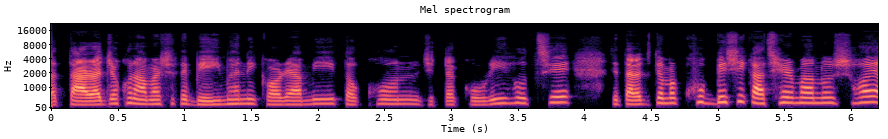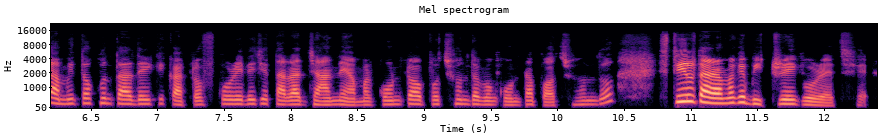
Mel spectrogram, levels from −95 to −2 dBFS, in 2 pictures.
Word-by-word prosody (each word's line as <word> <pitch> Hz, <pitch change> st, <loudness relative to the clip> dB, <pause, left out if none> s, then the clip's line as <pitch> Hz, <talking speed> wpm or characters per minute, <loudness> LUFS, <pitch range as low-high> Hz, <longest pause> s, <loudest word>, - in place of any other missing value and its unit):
তারা 165 Hz, 0 st, +7 dB
যখন 225 Hz, +2 st, -2 dB
আমার 195 Hz, 0 st, -1 dB
সাথে 210 Hz, -1 st, -6 dB
বেইমানি 195 Hz, +5 st, -2 dB
করে, 170 Hz, 0 st, 0 dB
আমি 205 Hz, +4 st, -6 dB, 0.2 s
তখন 195 Hz, +4 st, -6 dB, 0.2 s
যেটা 165 Hz, +1 st, -7 dB
করি 165 Hz, +7 st, -4 dB
হচ্ছে, 240 Hz, +3 st, -6 dB, 0.4 s
যে, 190 Hz, -, -7 dB
তারা 185 Hz, -1 st, +6 dB
যদি 240 Hz, -, -3 dB
আমার 240 Hz, -1 st, -2 dB
খুব 285 Hz, -, -2 dB
বেশি 305 Hz, +3 st, 0 dB
কাছের 245 Hz, +3 st, +4 dB
মানুষ 245 Hz, 0 st, 0 dB, 0.2 s
হয়, 270 Hz, +1 st, +4 dB
আমি 210 Hz, -1 st, -4 dB
তখন 235 Hz, +1 st, -4 dB
তাদেরকে 195 Hz, +1 st, -1 dB
কাট 165 Hz, -, -1 dB
অফ 170 Hz, -, -19 dB
করে 195 Hz, 0 st, -1 dB
দেই 200 Hz, -, -3 dB
যে, -, -, -4 dB
তারা 175 Hz, +1 st, +3 dB
জানে 165 Hz, +1 st, 0 dB
আমার 160 Hz, +1 st, -7 dB
কোনটা 185 Hz, +3 st, -4 dB
অপছন্দ 195 Hz, +1 st, -8 dB
এবং 170 Hz, 0 st, -5 dB
কোনটা 155 Hz, +3 st, -5 dB
পছন্দ। 170 Hz, +6 st, -7 dB, 0.5 s
স্টিল 305 Hz, +2 st, +9 dB
তারা 260 Hz, -4 st, +12 dB
আমাকে 250 Hz, +3 st, +4 dB
বিট্রে 200 Hz, +1 st, 0 dB, 0.2 s
করেছে। 135 Hz, -5 st, -4 dB
195 Hz, 200 wpm, -24 LUFS, 170-230 Hz, 0.5 s, তারা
